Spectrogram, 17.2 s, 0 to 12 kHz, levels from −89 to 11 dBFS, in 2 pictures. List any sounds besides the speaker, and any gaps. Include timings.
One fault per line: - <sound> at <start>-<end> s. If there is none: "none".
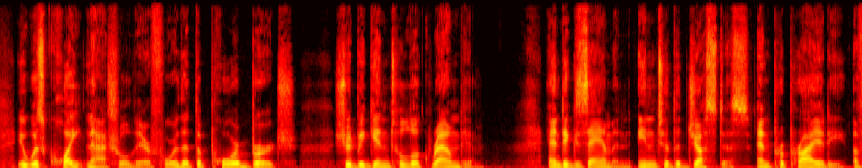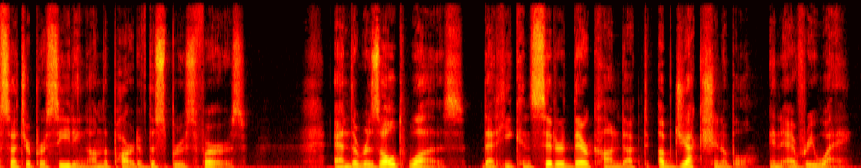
none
